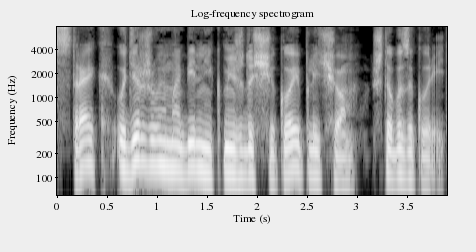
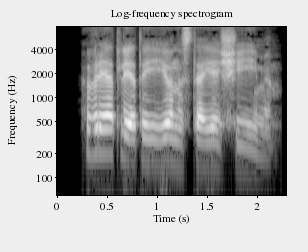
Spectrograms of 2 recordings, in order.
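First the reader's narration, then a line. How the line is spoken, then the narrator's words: Dry. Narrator (Russian): сухо сказал Робин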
